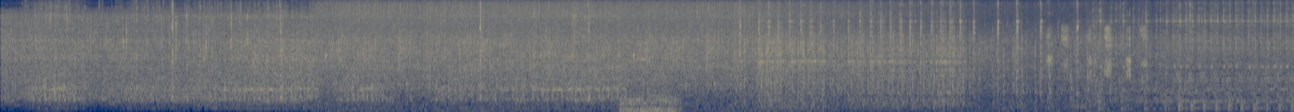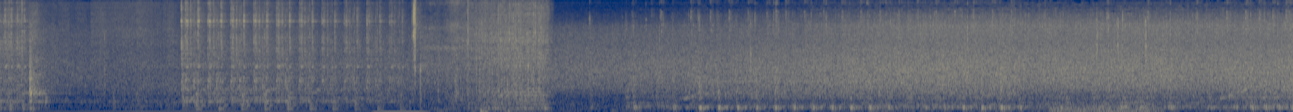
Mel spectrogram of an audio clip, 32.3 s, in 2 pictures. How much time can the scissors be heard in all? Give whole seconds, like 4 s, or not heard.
4 s.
